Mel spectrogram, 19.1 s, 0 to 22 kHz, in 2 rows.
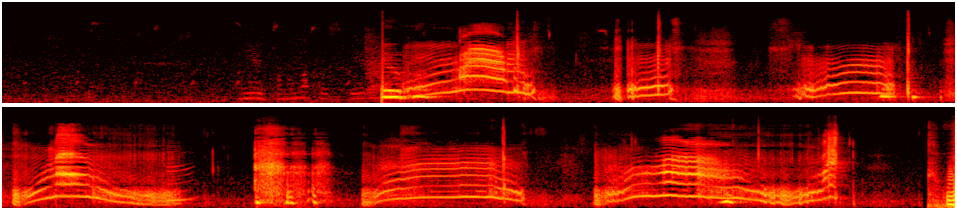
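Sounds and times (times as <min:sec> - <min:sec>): cat yowling: 0:04.2 - 0:05.4, 0:09.7 - 0:11.4, 0:13.2 - 0:14.8, 0:15.5 - 0:18.0.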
